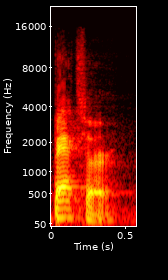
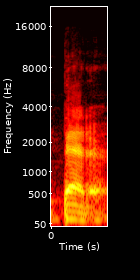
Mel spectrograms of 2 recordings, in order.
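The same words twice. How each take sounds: First: It is said with a pronounced final R sound. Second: It is said with a strongly American accent. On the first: "if I consider the rhotic factor, I would say, first of all" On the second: "if I get really American, I'm considering other features of the accent"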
